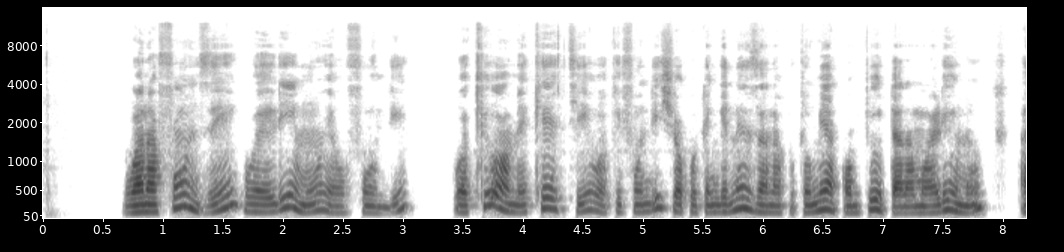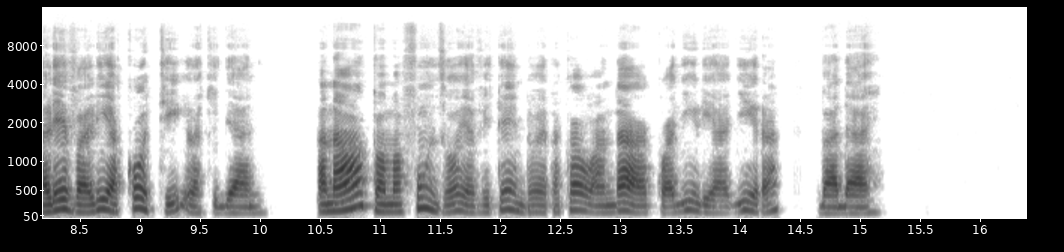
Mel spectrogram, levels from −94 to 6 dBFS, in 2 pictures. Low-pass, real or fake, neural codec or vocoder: 14.4 kHz; real; none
